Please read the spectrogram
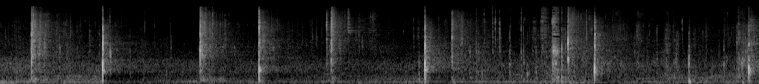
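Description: Axe chopping into a small standing tree: about ten sharp, single blows, roughly one a second.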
